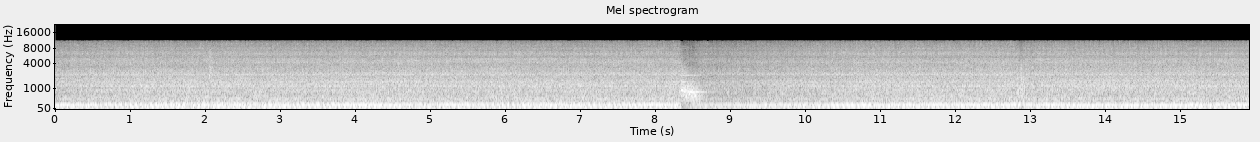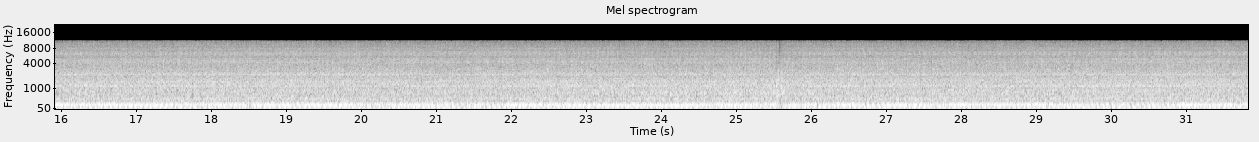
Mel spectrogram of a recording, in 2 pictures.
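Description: Wood-Mizer LT15 portable sawmill's engine idling steadily between cuts. The loudness dips once, briefly, about eight and a half seconds in.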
